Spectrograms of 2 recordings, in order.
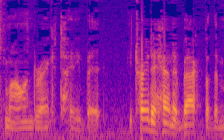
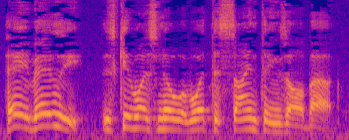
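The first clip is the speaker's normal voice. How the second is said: raised, high-pitched call; 7 semitones higher, 4 dB louder than usual. Acted. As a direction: get a busy friend's attention across the group. Calls to Bailey across the group.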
